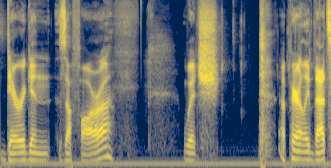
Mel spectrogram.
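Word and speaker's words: Darigan Zafara: the what I was recent I called it Derian Zaffra. Apparently it's Derigan Zafara which apparently that's how you pronounce those words and unfortunately I have called it Derisian Zaffra for so long that uh I uh have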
